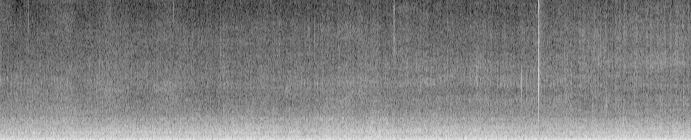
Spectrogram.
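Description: Fishing boat's engine running with a steady low drone, plus one sharp click about five seconds in.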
